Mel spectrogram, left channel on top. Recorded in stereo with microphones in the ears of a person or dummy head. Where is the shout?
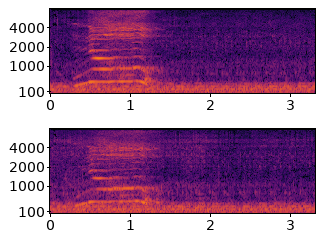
10° left (ahead or behind), 2 m.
